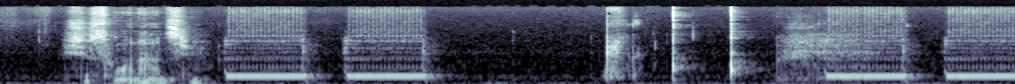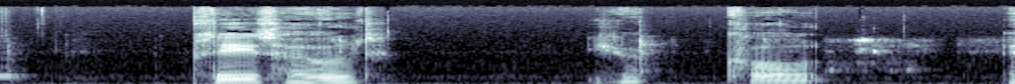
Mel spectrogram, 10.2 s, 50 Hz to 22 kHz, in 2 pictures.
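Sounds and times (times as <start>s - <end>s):
speech: 0.4s - 1.2s, 6.1s - 7.1s, 8.0s - 9.3s
phone ringback tone through a speaker: 1.1s - 2.2s, 4.1s - 5.2s.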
